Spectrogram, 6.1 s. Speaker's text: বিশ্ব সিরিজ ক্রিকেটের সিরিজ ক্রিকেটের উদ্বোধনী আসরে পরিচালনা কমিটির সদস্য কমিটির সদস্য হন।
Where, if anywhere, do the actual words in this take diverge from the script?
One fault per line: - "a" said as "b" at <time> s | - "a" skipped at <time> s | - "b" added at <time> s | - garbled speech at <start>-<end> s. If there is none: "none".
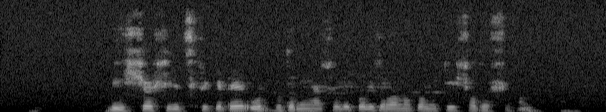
- "সিরিজ ক্রিকেটের" skipped at 2.4 s
- "কমিটির সদস্য" skipped at 5.0 s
